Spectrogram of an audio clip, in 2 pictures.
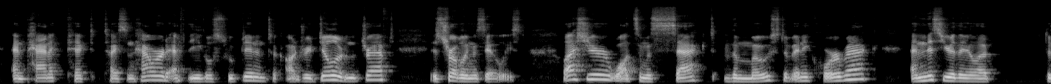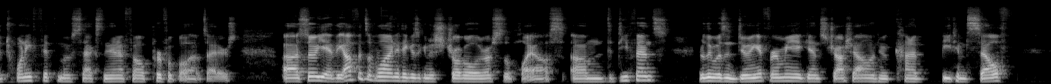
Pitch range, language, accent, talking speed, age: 135-170 Hz, English, American, 230 wpm, 20-39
